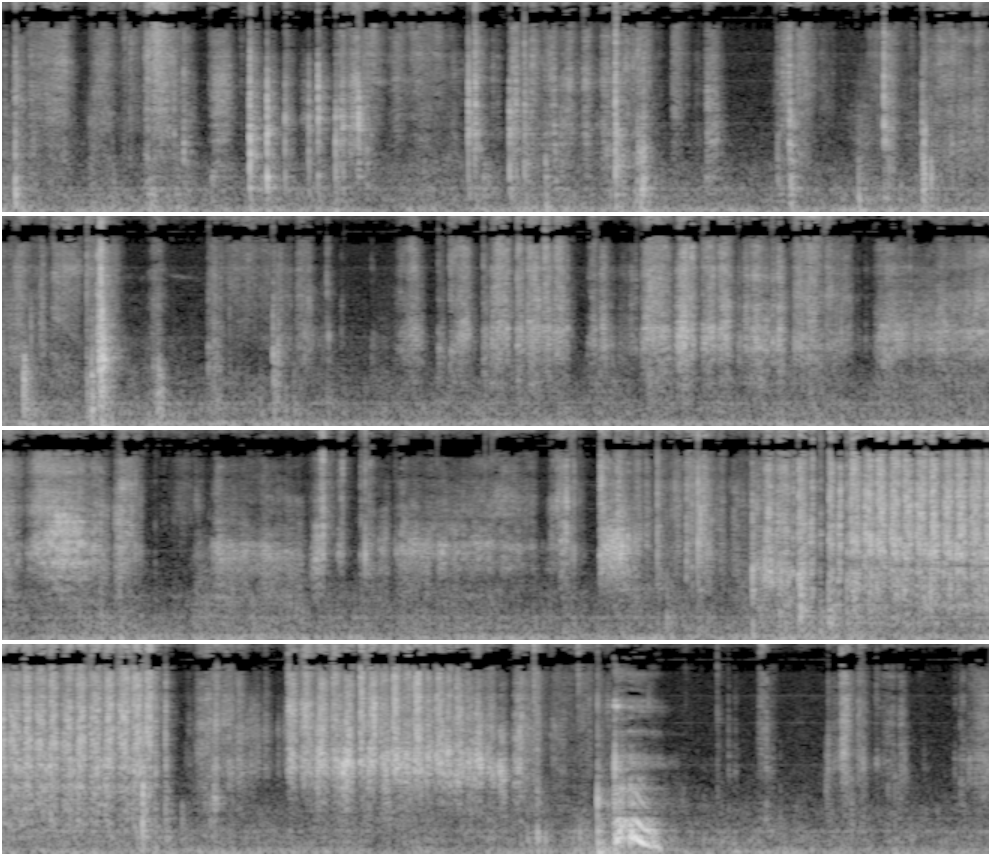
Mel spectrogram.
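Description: An ink pad rubbed along the edges of patterned cardstock in many short scratchy strokes, then paper rubbing and handling while the sheet is glued down, with two longer stretches of steady rubbing near the end.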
